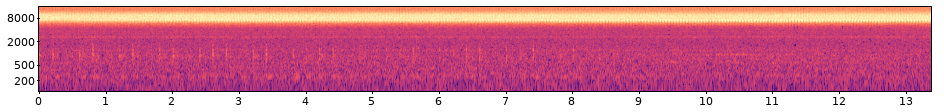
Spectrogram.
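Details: Crickets chirping at night in Kiili, 30 July 2012, recorded around 01:27 in darkness: a steady, unbroken, very high shrill trill holding at one pitch throughout, with faint soft ticks below and no other sounds.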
